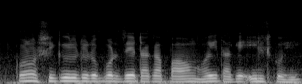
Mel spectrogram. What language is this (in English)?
Bangla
